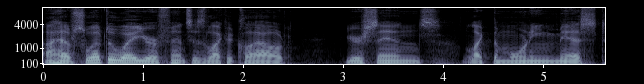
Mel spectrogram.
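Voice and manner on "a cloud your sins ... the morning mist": normal talking voice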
